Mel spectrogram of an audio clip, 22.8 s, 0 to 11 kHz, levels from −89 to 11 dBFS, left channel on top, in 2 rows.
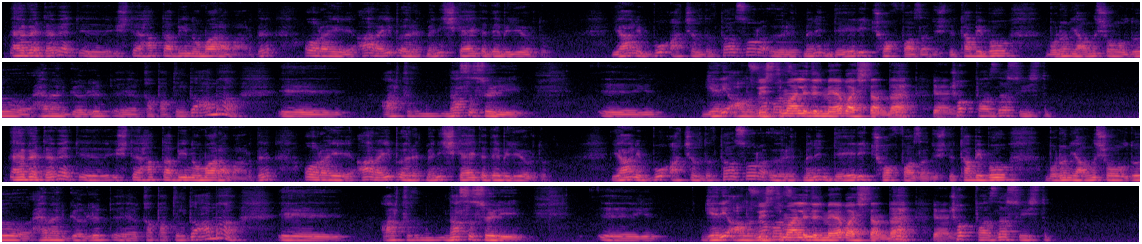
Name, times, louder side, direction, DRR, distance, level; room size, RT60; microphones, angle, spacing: voice 1, 0.1-5.5 5.9-14.8 15.2-17.0 17.3-18.0 18.4-19.5 20.3-20.5 20.9-21.9, right 2 dB, 75° right, 1.2 m, -33 dB
voice 2, 18.9-21.0, left 2 dB, ahead, 0.6 m, -26 dB
6.7 x 3.7 x 4.3 m
head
